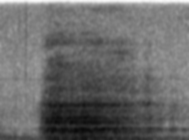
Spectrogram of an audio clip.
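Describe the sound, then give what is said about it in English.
A crowd exhales together in one long, audible breath, a broad airy whoosh that swells abruptly after a brief quiet moment and slowly fades over about two seconds. “And why don't you try breathing so I can hear you up here?”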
